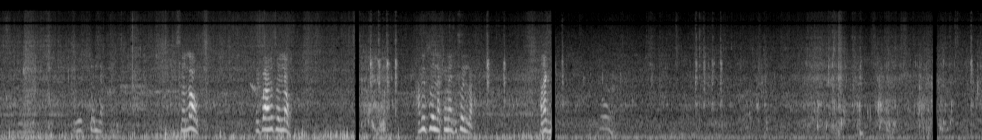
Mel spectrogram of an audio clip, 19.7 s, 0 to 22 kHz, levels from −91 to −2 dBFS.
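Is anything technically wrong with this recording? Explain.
Yes. Imaging from linear upsampling runs through the whole clip. The sample rate was raised by joining samples with straight lines, which fits a step from about 22 kHz to 48 kHz. That interpolation filters poorly. The top of the original band sounds dulled. A mirrored copy of the spectrum sits between about 11 kHz and 22 kHz, roughly 35 dB below the signal. It adds a faint metallic shimmer to sibilant and bright high-frequency sounds.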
